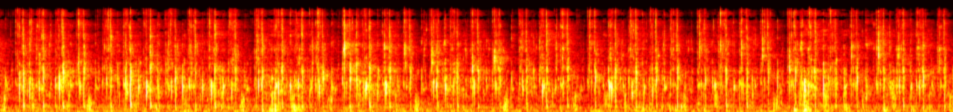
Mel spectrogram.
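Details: Close recording of a Pit Bull eating raw quails on a raw-feeding BARF diet: continuous rapid crunching of bones, sharp crackling clicks packed tightly together with wet chomping throughout.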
